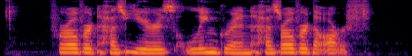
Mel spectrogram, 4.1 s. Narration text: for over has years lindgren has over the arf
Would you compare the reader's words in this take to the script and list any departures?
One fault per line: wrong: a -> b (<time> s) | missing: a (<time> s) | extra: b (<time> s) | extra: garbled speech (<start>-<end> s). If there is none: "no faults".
no faults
